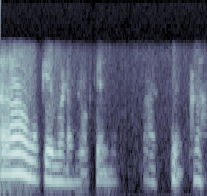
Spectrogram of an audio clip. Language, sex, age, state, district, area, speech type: Tamil, female, 30-45, Tamil Nadu, Thoothukudi, urban, conversation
